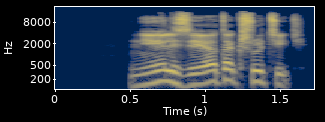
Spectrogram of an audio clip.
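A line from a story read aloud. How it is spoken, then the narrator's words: Grumbling after throat-clearing. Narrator (Russian): проворчал, откашлившись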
